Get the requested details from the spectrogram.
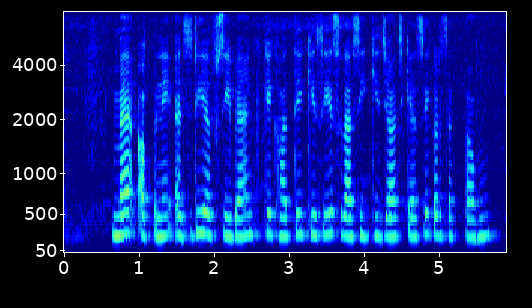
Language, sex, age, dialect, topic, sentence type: Hindi, female, 18-24, Awadhi Bundeli, banking, question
